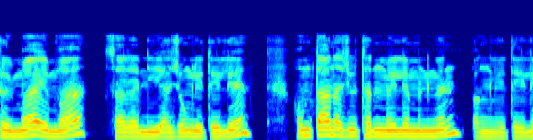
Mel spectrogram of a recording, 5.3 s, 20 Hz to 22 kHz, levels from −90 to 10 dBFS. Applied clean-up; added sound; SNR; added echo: neural mask model Resemble Enhance denoiser.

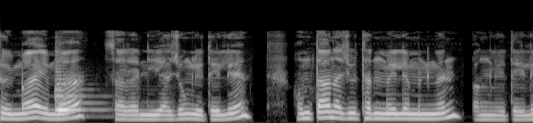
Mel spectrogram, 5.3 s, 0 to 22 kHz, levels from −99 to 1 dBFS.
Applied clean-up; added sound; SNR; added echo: none; Bowed string instrument; -1 dB; none.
